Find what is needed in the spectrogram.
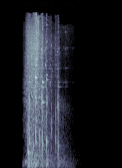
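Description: A cartoon crash sound effect: a quick clatter of several hits, like something breaking, starting about half a second in and dying away within a second.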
